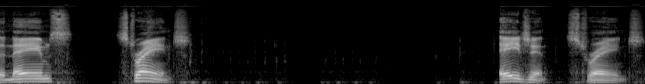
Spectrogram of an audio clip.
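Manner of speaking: over-the-top dramatic movie-intro voice, deep and slow. Acting out a character's intro, marked deep voice: exaggerated deep voice. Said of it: "Deep voice".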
